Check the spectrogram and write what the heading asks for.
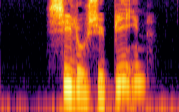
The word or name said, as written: psilocybin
